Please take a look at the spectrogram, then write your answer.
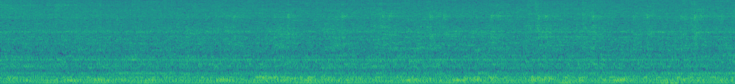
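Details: Old General Electric gas clothes dryer repaired for not heating: steady even drum rumble with soft burner roar, no knocks or scraping; normal running with burner heating after repair.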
